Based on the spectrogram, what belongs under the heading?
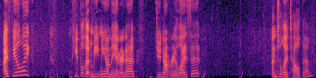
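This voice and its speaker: A woman's voice: a little high, lively intonation, moderate pace, sharp tone, clean tone. Chatty young woman with a light Texan accent. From Texas. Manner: rambling, chatty, lots of "like" fillers. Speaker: livestreamer. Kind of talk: casual chat with stream viewers.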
